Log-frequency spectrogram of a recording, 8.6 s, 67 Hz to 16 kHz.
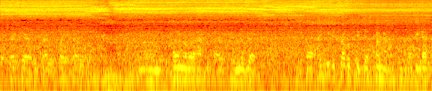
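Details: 1994 Mazda MX-3 at idle with the intake air hose removed: loud, constant hiss that seems to come from the carburetor/throttle area. Plugging the intake hoses does not stop it; source still unknown.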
